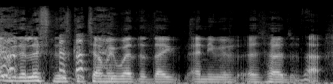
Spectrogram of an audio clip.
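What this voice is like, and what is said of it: Usual voice. Nothing is said of it.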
